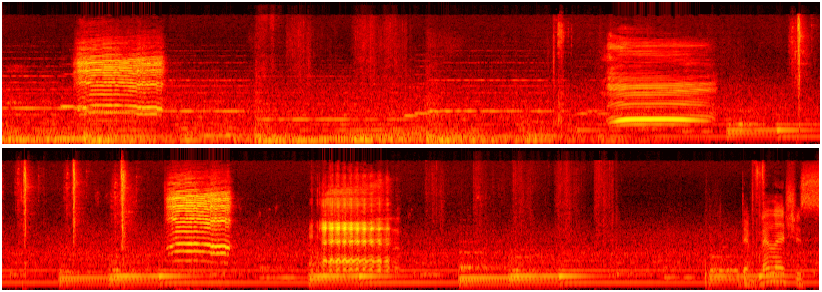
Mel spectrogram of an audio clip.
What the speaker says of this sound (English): All this to shear some sheep.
